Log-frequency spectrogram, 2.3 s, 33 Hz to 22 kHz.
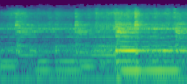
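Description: TENMIYA RS-A66 boombox playing music from an FM radio station, getting louder about one and a half seconds in. The radio is not very good quality, with hoarse reception that the owner puts down to a weak radio module rather than the antenna.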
